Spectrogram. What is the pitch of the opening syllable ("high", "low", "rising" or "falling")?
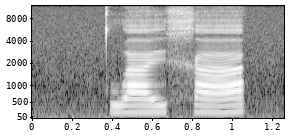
rising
